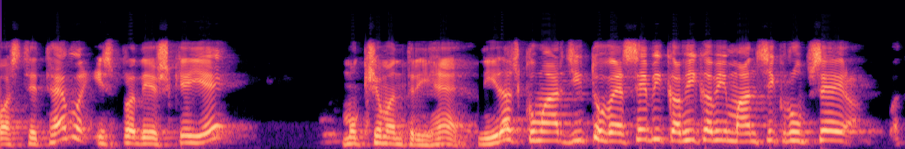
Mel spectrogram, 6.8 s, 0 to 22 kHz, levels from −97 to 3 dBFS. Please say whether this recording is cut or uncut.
cut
